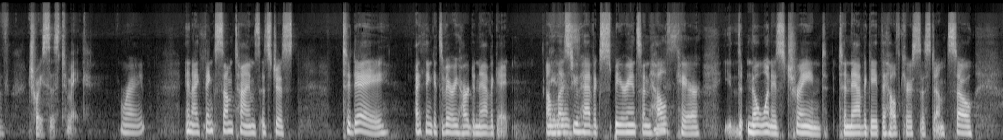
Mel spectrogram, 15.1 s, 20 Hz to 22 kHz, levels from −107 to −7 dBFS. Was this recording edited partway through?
no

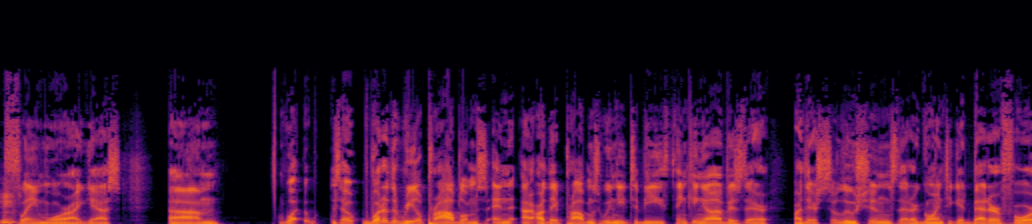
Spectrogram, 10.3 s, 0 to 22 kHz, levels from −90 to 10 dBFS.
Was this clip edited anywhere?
no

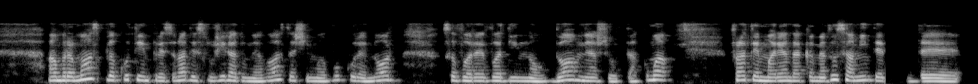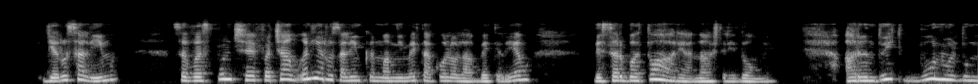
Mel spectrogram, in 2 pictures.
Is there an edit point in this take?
yes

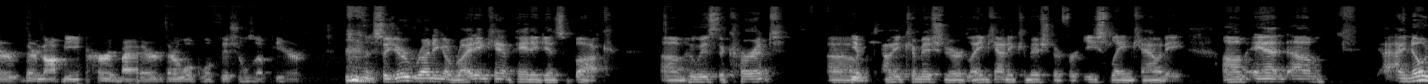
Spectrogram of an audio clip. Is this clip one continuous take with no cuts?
yes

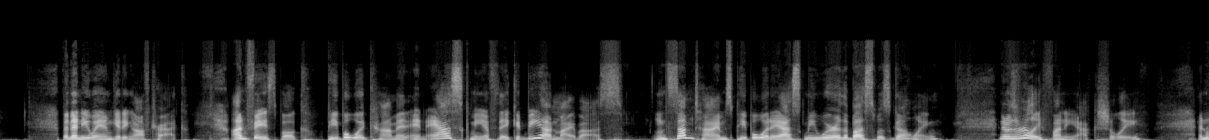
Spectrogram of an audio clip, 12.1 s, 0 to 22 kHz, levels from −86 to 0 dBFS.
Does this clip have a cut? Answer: no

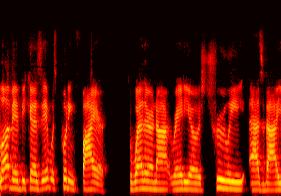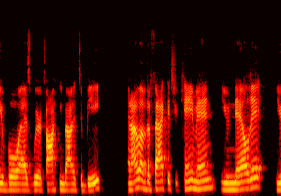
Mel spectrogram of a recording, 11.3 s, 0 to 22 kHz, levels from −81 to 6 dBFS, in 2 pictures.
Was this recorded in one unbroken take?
yes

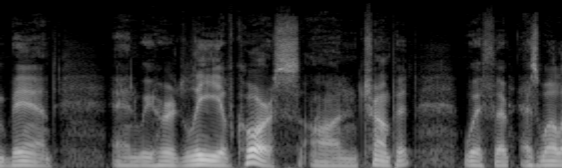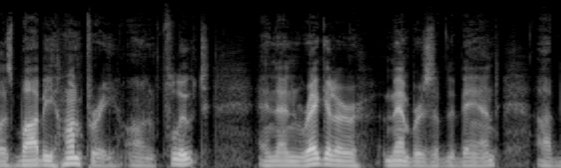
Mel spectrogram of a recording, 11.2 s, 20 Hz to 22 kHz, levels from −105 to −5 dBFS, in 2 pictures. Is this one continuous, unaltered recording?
no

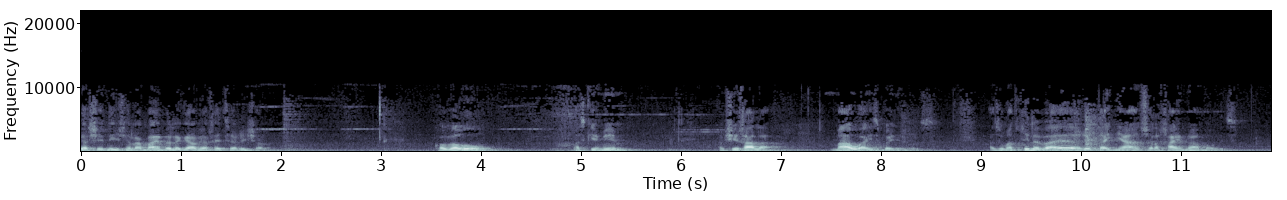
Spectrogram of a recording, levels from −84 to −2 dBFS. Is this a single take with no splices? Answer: no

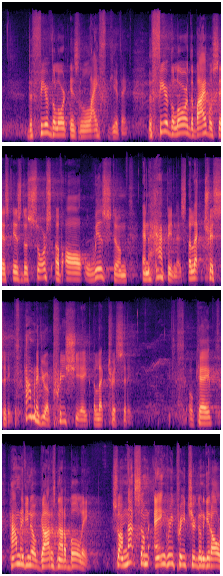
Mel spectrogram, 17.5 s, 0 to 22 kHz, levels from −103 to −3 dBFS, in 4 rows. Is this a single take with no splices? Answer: no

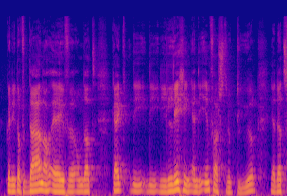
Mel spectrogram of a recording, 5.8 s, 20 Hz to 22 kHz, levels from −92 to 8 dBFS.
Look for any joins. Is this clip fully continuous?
no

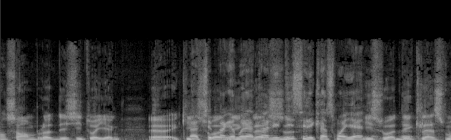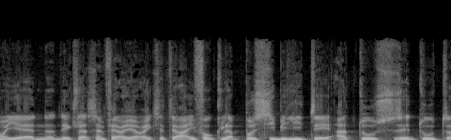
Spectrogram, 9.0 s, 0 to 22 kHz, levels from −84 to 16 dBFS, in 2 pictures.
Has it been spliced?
no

